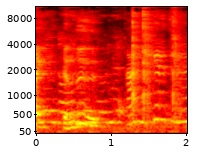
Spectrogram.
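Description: Voices talking, with a few sharp hand smacks about three quarters of the way through.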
